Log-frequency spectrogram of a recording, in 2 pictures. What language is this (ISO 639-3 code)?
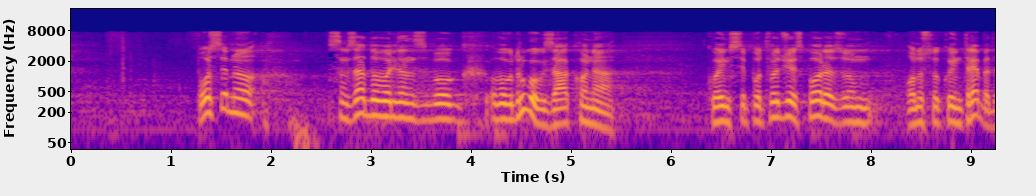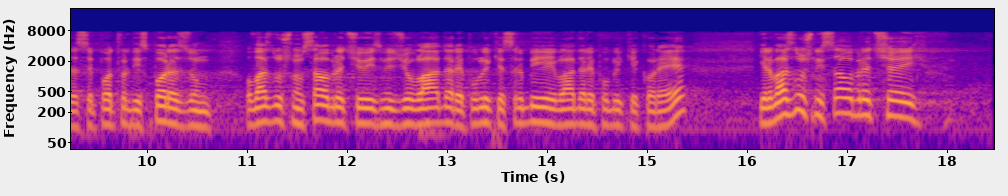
srp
